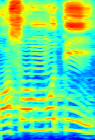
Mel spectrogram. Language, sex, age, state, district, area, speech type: Bengali, male, 30-45, West Bengal, Jhargram, rural, read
